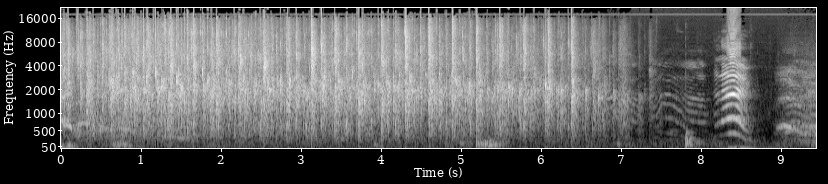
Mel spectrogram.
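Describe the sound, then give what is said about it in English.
Loud, dense applause from an audience welcoming a comedian on stage for a five-minute set, many hands clapping in a steady wash for about seven seconds before fading, then a voice begins speaking as the clapping dies away. “will you please give a massive round of applause, just trying to get round,”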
